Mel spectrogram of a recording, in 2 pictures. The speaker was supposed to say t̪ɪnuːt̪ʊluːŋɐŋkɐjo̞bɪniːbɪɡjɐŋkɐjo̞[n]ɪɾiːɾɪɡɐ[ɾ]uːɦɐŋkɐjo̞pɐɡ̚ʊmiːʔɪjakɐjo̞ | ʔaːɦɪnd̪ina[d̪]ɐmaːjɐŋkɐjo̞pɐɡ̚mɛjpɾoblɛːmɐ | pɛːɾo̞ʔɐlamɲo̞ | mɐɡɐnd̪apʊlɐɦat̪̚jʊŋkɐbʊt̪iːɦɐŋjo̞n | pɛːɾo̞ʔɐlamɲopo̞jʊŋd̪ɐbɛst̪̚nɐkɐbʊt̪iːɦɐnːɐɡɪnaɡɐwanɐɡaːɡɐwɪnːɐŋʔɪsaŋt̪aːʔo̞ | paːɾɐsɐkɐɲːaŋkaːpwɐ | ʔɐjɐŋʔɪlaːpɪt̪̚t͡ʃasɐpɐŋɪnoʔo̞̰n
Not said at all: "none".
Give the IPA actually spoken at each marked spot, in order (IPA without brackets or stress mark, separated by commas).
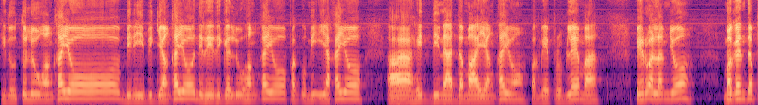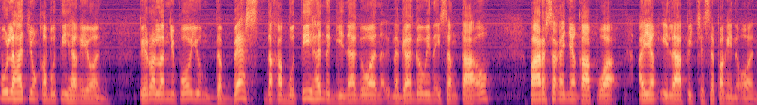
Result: n, l, d̪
